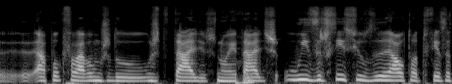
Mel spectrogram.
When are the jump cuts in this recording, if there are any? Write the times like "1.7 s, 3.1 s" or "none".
2.4 s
